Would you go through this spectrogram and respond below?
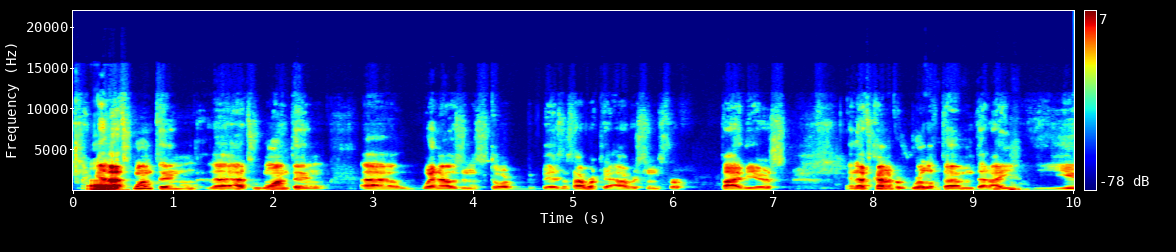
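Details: Adult man speaking; Normal conversational speech.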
